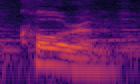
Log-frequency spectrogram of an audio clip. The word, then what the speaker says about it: Corum: He was given this watch, which was a limited edition Corum watch, or Corum, I think it's pronounced, watch.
